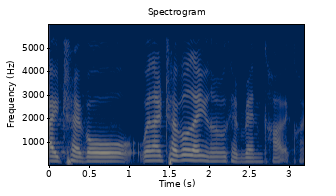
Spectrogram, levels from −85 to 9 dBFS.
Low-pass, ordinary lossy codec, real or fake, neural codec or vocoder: 5.4 kHz; none; real; none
